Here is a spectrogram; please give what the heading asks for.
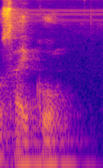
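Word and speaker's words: psycho: जब कभी N और S के पहले P आए तो P को साइलेंट पढ़ते हैं।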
